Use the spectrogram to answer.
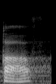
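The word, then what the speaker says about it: قاف: The letter of qaf pronounced from extremely back end of the tongue and upper palate.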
